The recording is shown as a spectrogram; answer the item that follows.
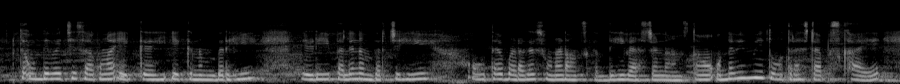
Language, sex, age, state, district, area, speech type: Dogri, female, 18-30, Jammu and Kashmir, Jammu, urban, spontaneous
